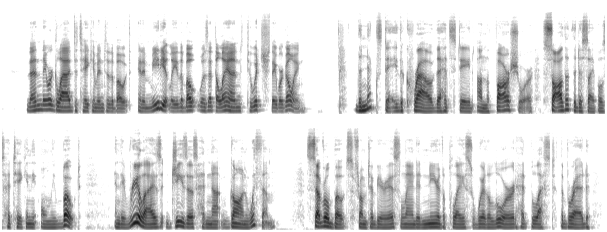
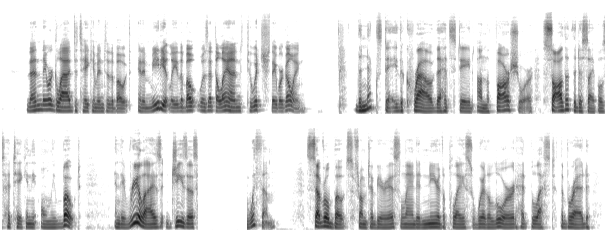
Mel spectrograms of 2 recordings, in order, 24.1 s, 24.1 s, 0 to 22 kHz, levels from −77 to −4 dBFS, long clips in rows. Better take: first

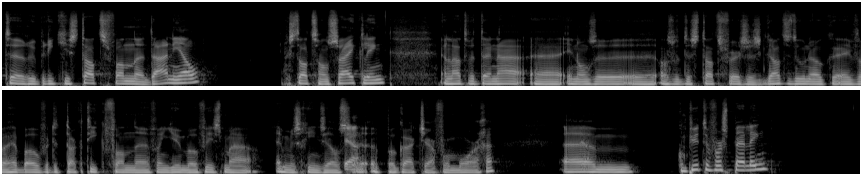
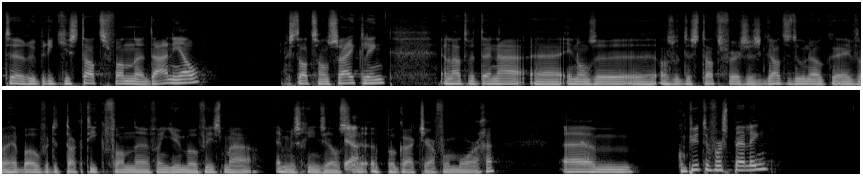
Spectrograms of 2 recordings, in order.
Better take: neither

